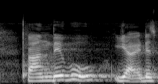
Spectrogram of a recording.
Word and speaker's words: rendezvous: Rendezvous, yeah, it is pronounced as rendezvous, hideouts or whereabouts.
